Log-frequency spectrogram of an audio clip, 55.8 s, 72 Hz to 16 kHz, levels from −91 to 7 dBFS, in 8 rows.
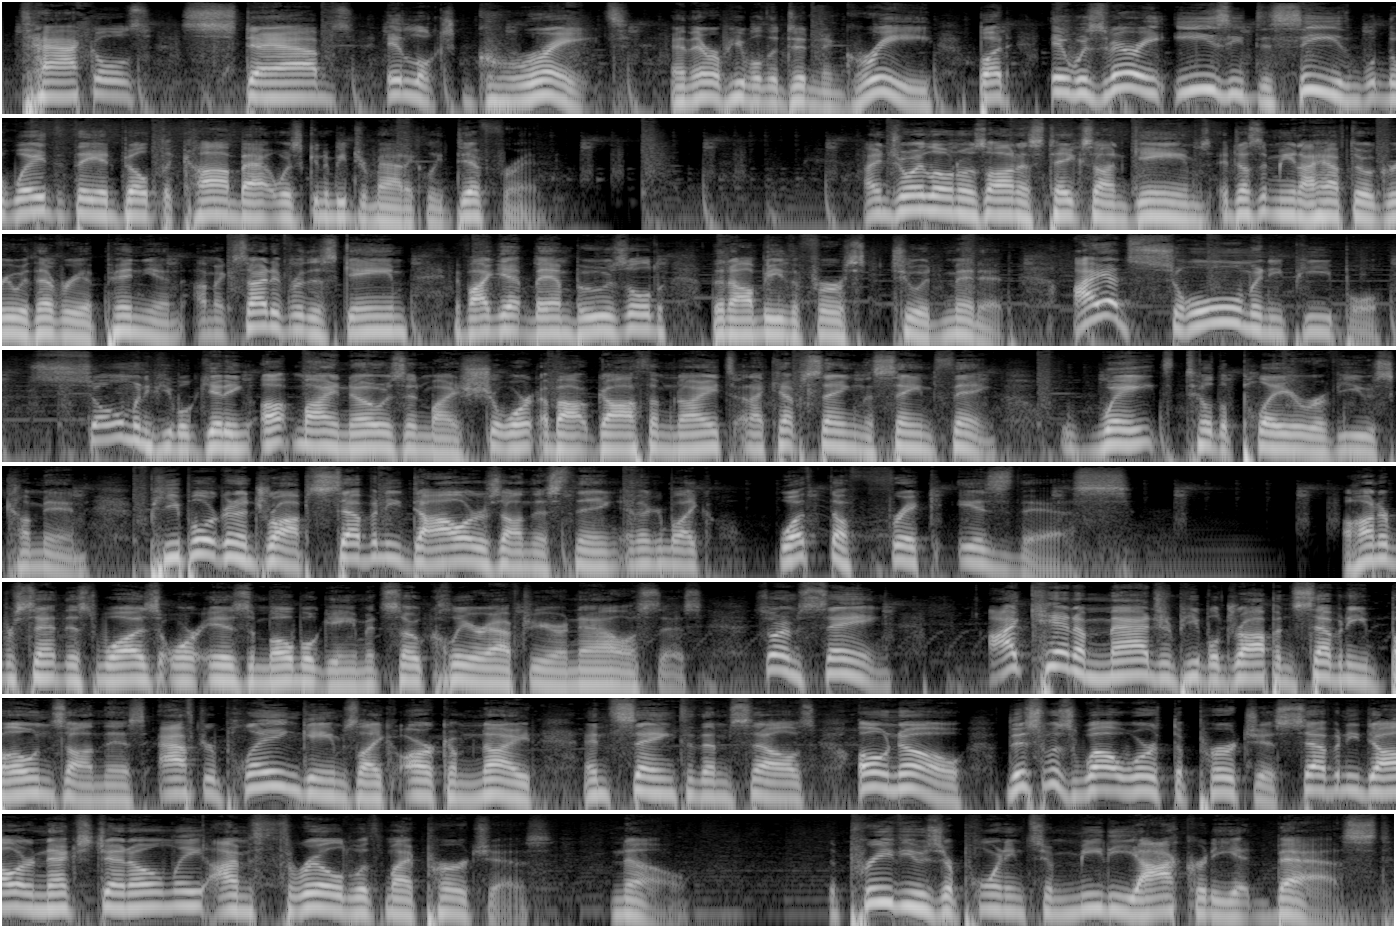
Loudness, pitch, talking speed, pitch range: -22 LUFS, 150 Hz, 195 wpm, 130-170 Hz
